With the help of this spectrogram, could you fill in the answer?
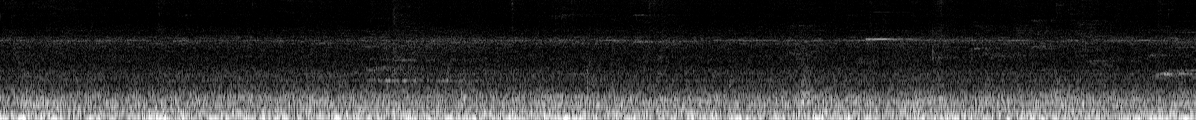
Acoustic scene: subway station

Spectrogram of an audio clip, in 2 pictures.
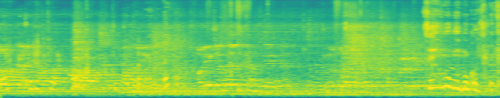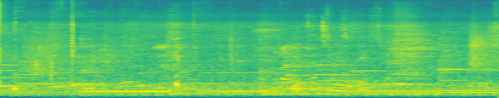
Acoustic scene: cafe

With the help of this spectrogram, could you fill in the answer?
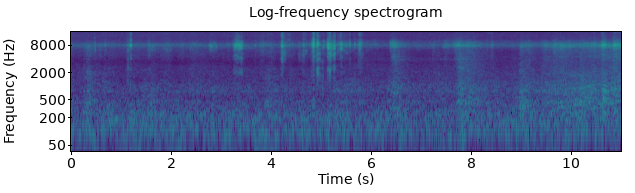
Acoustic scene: subway station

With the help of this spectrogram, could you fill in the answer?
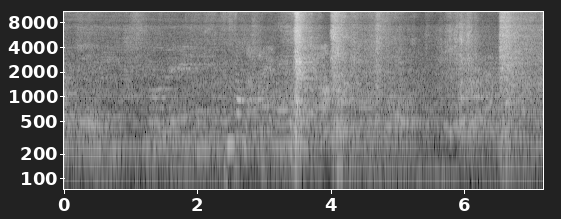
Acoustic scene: cafe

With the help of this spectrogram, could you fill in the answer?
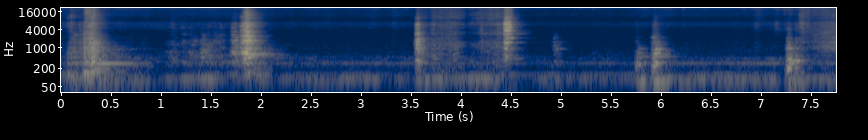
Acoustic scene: kitchen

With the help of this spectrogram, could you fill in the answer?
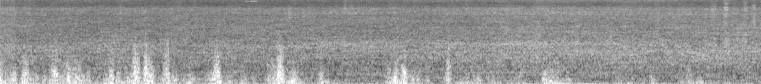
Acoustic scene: street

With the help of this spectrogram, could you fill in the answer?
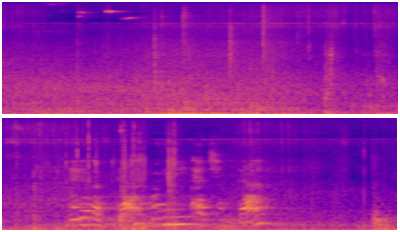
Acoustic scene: elevator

